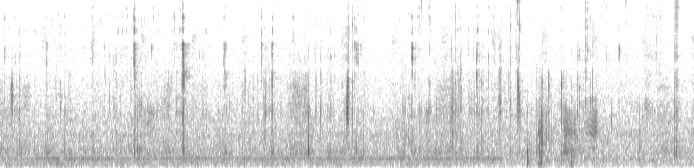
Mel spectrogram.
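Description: Faint close-up chewing of a slice of stuffed pizza: soft mouth clicks and smacks, with another bite taken near the end. A faint steady hum underneath stops about ten seconds in.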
